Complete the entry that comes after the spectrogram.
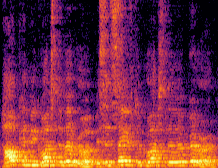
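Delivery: high shouted call; calling across the river. Acted. Schwabians shouting across the river, high and loud. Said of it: "they said".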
